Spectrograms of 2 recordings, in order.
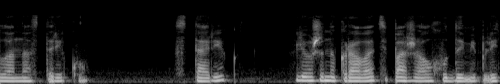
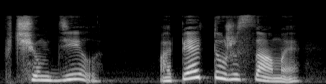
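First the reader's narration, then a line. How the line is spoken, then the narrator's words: Angry grumble. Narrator (Russian): сердито проворчал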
